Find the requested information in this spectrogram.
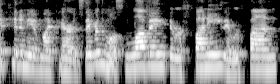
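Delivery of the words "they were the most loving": usual speaking voice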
